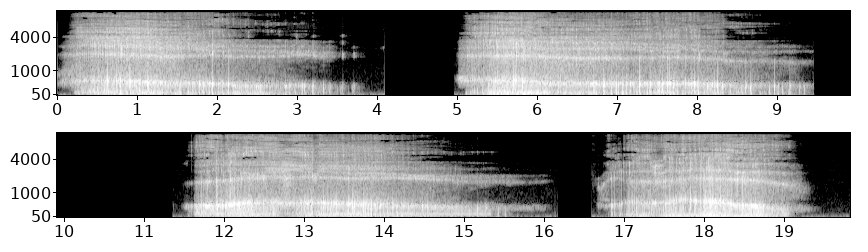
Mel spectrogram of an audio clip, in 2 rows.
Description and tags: Monster Moan Groan Growl 2
beast, beasts, creature, creatures, creepy, dnd, dragon, dragons, dungeons, dungeonsanddragons, fantasy, growl, growls, horror, monster, noises, podcast, processed, rpg, scary, scifi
